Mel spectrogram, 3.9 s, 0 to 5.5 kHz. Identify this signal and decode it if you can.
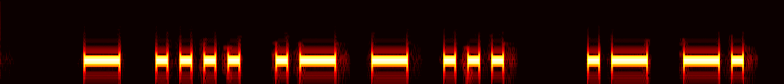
Morse code, heard as a keyed tone, about 20 wpm, 600 Hz. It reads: THATS AN
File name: cw-books / winnie-the-pooh / winnie-20wpm-page-0082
